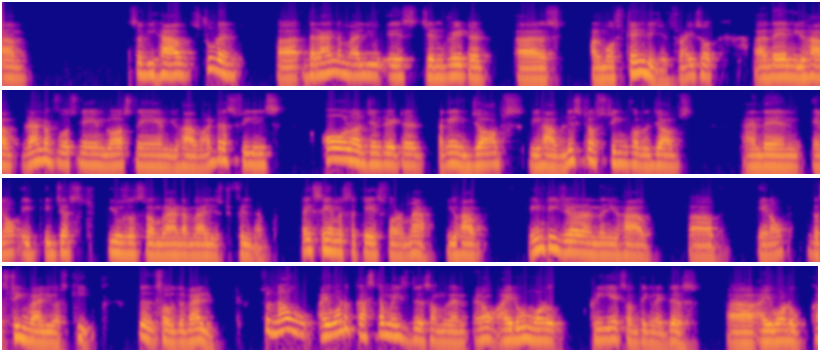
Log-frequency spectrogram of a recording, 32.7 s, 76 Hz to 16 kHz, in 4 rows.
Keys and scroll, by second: 31.2 super+b.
